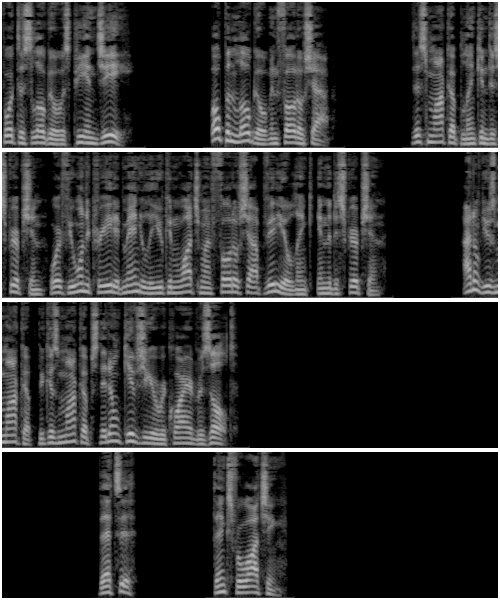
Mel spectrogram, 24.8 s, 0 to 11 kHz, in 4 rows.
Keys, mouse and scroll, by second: 2.1 ctrl+9, 5.1 alt+scroll up 1, 5.8-6.2 scroll down 2, 6.4 right click, 6.4 ctrl+click, 7.0 ctrl+v, 7.2 right click, 7.3 double click, 7.4 right click, 7.7 scroll down 1, 8.4 double click, 9.1 scroll down 1, 9.3 shift+click, 9.5 ctrl+scroll up 1, 9.9 typing, 10.3 ctrl+click, 11.1 ctrl+click, 11.7 double click, 12.6 double click, 12.8 ctrl+click, 13.4 alt+scroll up 1, 13.5 ctrl+t, 13.8 double click, 14.7-15.2 typing, 15.6 right click, 16.2 double click, 16.5 right click, 16.8 ctrl+z, 16.8 right click, 17.3 scroll up 1, 17.5-19.6 typing, 17.8 ctrl+d, 18.1 ctrl+v, 18.8 ctrl+j, 18.8 Return, 19.0 scroll down 1.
